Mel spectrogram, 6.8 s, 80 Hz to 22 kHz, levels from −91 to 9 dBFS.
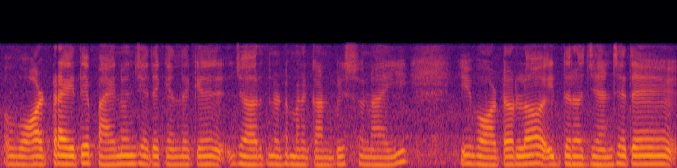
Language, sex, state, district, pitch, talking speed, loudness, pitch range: Telugu, male, Andhra Pradesh, Chittoor, 185 Hz, 125 wpm, -17 LUFS, 175-190 Hz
